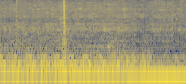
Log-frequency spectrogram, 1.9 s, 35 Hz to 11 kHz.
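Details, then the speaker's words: 1973 Chevrolet Camaro V8 with automatic transmission, fully warmed up, just after timing set by ear and carburetor idle adjusted, idling in reverse: a deep, settled rumble that holds firm without hunting, with one brief click. Normal in-gear idle. "that's reverse that's about where you want it to idle in gear um cuz you don't want it to be dying at stop signs and stop lights"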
